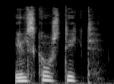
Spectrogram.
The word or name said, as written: elskovsdigt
